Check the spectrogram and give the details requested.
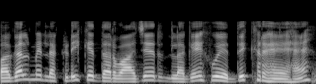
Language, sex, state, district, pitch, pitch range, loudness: Hindi, male, Uttar Pradesh, Lucknow, 175 Hz, 140-195 Hz, -16 LUFS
